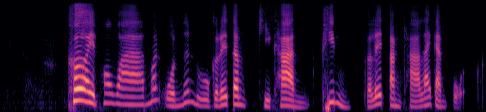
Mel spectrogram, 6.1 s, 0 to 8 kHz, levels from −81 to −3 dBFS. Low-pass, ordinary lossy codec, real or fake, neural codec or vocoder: 7.2 kHz; none; fake; codec, 16 kHz, 0.7 kbps, FocalCodec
